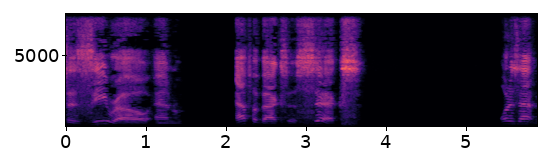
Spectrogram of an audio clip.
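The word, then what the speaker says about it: f(x): fx = 3x + pronounced f ofx.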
